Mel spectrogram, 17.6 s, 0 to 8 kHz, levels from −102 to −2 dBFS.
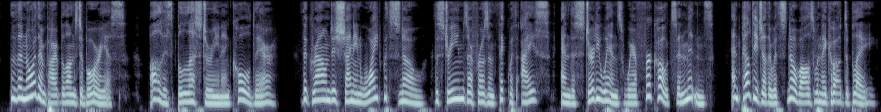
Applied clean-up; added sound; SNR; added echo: neural mask model Resemble Enhance denoiser.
